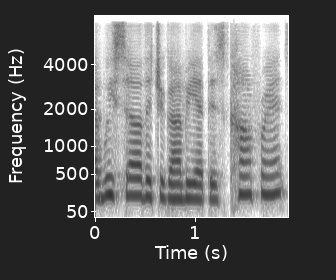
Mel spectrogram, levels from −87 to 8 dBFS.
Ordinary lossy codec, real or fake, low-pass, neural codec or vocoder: AAC, 32 kbps; fake; 7.2 kHz; codec, 16 kHz, 0.3 kbps, FocalCodec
